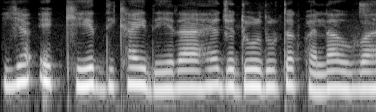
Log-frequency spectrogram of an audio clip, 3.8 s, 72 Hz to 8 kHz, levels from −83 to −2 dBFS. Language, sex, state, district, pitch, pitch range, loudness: Hindi, female, Punjab, Fazilka, 215 Hz, 200-225 Hz, -15 LUFS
